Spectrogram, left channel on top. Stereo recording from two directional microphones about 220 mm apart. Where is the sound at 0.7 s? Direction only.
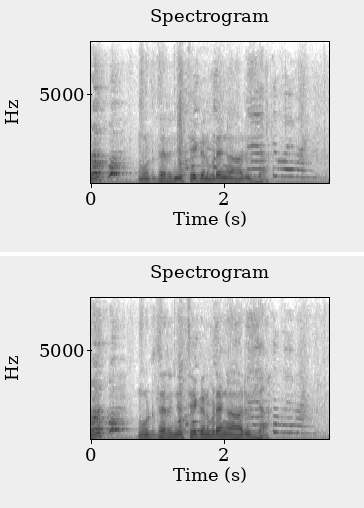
50° right (ahead or behind).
